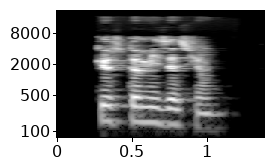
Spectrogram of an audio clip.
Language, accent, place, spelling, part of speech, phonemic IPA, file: French, France, Lyon, customisation, noun, /kys.tɔ.mi.za.sjɔ̃/, LL-Q150 (fra)-customisation.wav
- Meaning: customisation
